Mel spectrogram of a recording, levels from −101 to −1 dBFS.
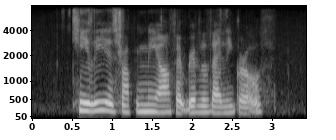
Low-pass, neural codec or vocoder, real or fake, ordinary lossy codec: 7.2 kHz; codec, 16 kHz, 4 kbps, X-Codec, HuBERT features, trained on general audio; fake; AAC, 48 kbps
